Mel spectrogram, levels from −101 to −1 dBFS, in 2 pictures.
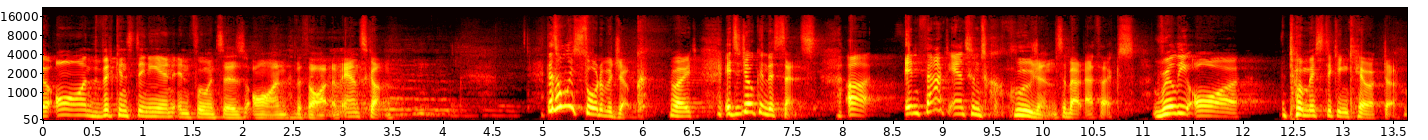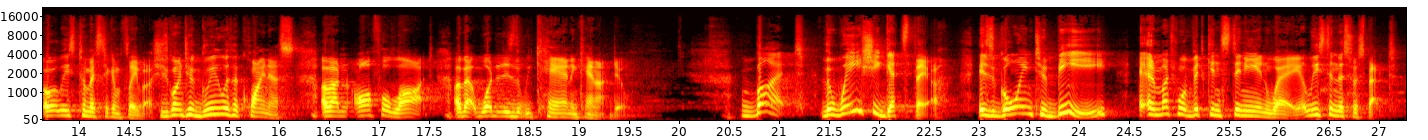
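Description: No technical faults can be heard anywhere in this clip.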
